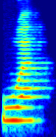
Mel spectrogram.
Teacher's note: Wa for circular lips for fatha open your jaws. The sound is short.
